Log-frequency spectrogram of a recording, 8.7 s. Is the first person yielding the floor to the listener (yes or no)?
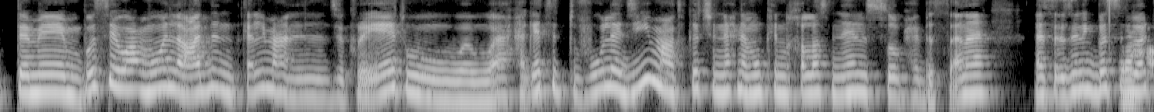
no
